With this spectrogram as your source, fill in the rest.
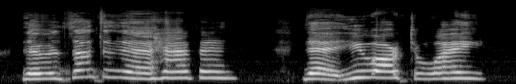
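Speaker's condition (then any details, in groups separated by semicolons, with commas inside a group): Throat cancer radiation damage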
